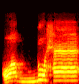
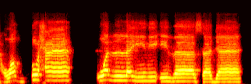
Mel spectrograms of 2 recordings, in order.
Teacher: Taklil itu merupakan bacaan antara fathah dengan kasrah, akan tetapi kecenderungannya terhadap fathah lebih banyak, sehingga disebut dengan imalah, kemiringannya itu sedikit, yang disebut dengan taklil.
